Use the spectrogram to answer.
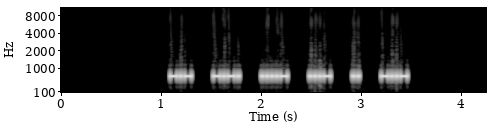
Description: Morse code, heard as a keyed tone, about 52 wpm, spaced as for 29 wpm, 700 Hz. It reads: KC4VIX
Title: USA Call Signs - 6 Characters - 3x Character Spacing - 50wpm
